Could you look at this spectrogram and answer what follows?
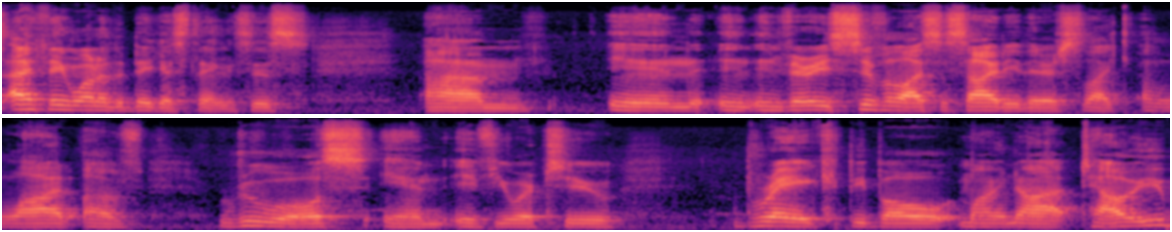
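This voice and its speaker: A man born in China and raised in Canada, speaking as an interview guest in a reflective, halting way with many restarts and frequent laughs. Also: mid-range voice, darkish tone.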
